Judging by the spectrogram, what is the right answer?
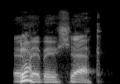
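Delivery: loud, belted, weird celebrity voice. Listing celebrity friends, then doing a quick Shaq impression. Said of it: "That was my Shaq impersonation".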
